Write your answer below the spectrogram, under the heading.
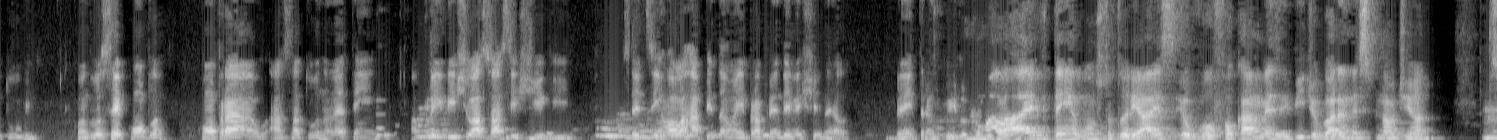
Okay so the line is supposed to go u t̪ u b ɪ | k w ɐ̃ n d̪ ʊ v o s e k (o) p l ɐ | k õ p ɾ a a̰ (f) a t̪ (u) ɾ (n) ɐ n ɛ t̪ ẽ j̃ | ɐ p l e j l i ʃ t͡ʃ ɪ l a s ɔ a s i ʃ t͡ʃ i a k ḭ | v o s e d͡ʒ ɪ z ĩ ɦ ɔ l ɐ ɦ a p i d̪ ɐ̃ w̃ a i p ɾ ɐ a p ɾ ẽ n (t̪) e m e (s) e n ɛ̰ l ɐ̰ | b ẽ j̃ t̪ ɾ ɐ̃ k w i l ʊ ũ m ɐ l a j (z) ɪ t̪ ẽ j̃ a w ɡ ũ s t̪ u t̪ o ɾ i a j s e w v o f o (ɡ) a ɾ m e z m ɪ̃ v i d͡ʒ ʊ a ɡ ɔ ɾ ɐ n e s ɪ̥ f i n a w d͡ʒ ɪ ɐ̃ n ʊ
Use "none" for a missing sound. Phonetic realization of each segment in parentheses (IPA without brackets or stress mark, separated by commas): õ, s, u, n, d̪, ʃ, v, k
